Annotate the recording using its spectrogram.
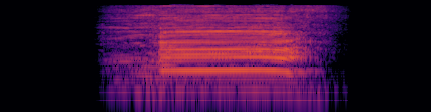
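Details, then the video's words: A tame cow mooing while being driven toward the pen: a single rich, steady moo lasting just over a second, swelling in quickly and dipping in pitch as it ends. "the sound of cows mooing"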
